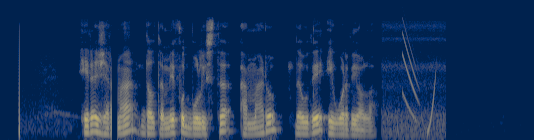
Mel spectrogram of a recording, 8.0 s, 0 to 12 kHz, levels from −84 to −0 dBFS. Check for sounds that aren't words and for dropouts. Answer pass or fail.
fail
